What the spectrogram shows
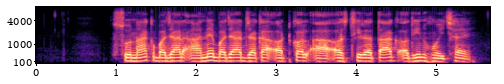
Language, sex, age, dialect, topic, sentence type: Maithili, male, 18-24, Eastern / Thethi, banking, statement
